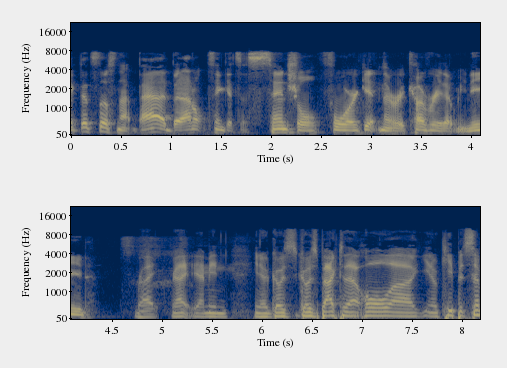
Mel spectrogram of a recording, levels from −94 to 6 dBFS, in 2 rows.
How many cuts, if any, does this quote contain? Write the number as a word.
zero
